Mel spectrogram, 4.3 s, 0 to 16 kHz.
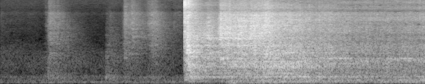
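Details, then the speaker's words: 1983 Jeep Scrambler barn find, sat 4–5 years, fed from a gas can as an IV: a few soft cranks, then a sharp catch and steady even run that eases slightly; it keeps running out of gas, so the can needs raising. "now sounds pretty good she keeps running out gas think my holes is I think I got to take my ID back up higher"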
